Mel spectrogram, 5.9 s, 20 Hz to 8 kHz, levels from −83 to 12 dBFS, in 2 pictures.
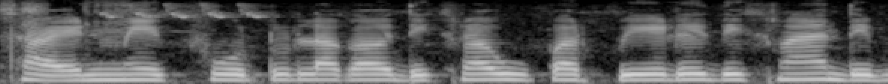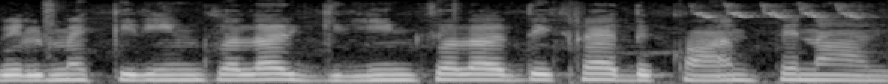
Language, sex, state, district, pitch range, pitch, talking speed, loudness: Hindi, female, Bihar, Vaishali, 180-195 Hz, 190 Hz, 275 wpm, -14 LUFS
